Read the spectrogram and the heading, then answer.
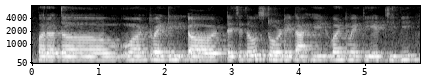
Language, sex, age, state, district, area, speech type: Marathi, female, 18-30, Maharashtra, Akola, urban, spontaneous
